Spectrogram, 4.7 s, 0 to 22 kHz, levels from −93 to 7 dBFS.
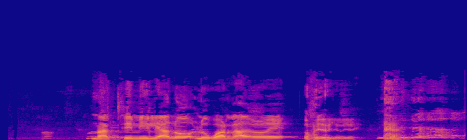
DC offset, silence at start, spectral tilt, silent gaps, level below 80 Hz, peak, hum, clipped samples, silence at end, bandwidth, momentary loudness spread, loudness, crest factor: under 0.1%; 0.45 s; -5 dB/octave; none; -80 dBFS; -4 dBFS; none; under 0.1%; 0.1 s; 10.5 kHz; 13 LU; -23 LUFS; 20 dB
